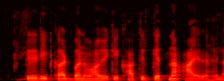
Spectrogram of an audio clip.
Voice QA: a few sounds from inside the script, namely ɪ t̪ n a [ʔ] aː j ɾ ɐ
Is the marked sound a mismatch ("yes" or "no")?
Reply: no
